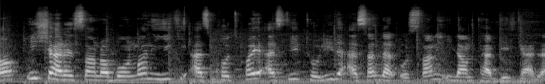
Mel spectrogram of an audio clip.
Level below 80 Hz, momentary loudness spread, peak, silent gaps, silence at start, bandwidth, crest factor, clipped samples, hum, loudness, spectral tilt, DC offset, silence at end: -42 dBFS; 9 LU; -2 dBFS; none; 0 s; 17 kHz; 20 dB; under 0.1%; none; -21 LUFS; -4 dB/octave; under 0.1%; 0 s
